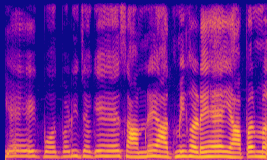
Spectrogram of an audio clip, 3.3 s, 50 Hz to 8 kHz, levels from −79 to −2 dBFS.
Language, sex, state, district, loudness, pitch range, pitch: Hindi, female, Punjab, Kapurthala, -14 LUFS, 235-260 Hz, 245 Hz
